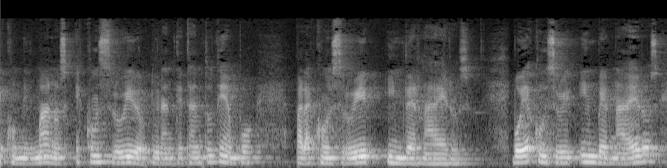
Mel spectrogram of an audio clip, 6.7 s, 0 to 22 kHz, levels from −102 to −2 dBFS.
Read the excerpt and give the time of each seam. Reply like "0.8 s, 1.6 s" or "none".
5.1 s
